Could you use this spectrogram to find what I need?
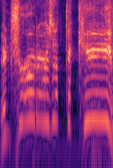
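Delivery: very high, shrill, shouted alarm cry. Voicing guards raising an alarm: guards shouting an alarm. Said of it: "you hear some people shout".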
